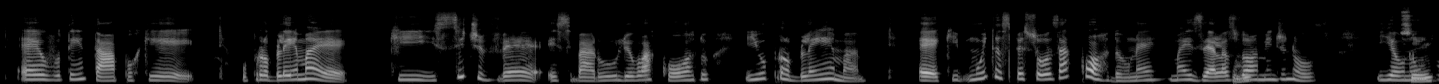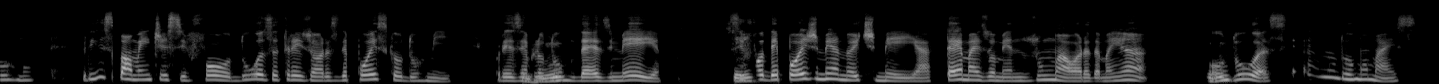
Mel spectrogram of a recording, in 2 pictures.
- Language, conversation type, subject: Portuguese, advice, Como posso descrever meu sono fragmentado por acordar várias vezes à noite?
- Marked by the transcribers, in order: none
